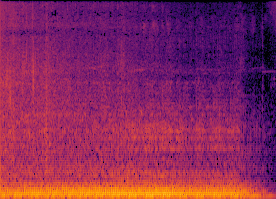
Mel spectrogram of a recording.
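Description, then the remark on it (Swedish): A silver Toyota's engine hums steadily at a low, rumbling pitch as it drives through Landskrona, fairly loud, then fades out near the end as it slows and parks at an apartment area. “Till slut parkerar den silvriga Toyotan vid ett lägenhetsområde i Landskrona.”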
